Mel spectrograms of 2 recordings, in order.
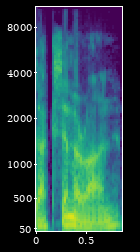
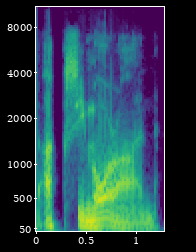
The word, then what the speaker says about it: oxymoron: The word is oxymoron, but he, for comedic effect, pronounced it oxymoron, stressing moron.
